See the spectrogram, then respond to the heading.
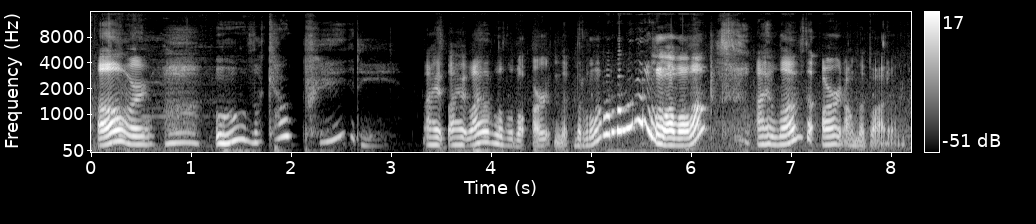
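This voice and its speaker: A woman's voice: fairly high pitch, very animated, takes it slowly, creaky, darkish tone. A woman giving casual, gushing reaction commentary as a game streamer. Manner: gushing, exclamatory.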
